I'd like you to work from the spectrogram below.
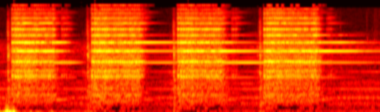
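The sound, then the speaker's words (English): A loud, shrill aircraft cockpit fire warning bell rings during a test in four rapid bursts of about half a second each, separated by short pauses, piercing with no voices. “We have a fire warning test bell.”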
